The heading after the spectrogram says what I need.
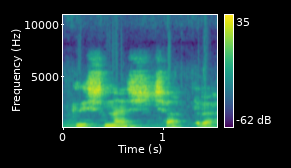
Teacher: तो छ जो है वह च वर्ग का है, तालव्य है। तालव्य होने के कारण से तालव्य श इस स के स्थान पर हो जाएगा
